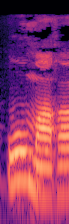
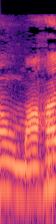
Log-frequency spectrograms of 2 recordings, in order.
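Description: First: "ਓ" as a long open o; full o sound in "ਓ ਮਾਹਾ"; open-mouth O. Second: "ਓ" closed to a short u; short closed u in place of "ਓ"; closed-mouth U. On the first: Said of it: "ਉਚਾਰਨ ਕਰਨਾ". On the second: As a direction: make "ਓ ਮਾਹਾ" sound like "umaha". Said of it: "ਬੰਦ ਮੂੰਹ ਵਾਲਾ ਊੜਾ ਨਹੀਂ". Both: Shown as a demonstration.

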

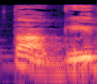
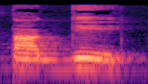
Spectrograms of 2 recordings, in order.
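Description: First: ਧਾਗੇ with dhadha as first letter; mistaken consonant. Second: ਤਾਗੇ with a plain unaspirated t; t-initial pronunciation. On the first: Teacher showing the mistake, ਧਾਗੇ with dhadha. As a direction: begin ਧਾਗੇ on the dh letter, not t. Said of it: "ਇਸ ਨੂੰ ਧਾਗੇ ਨਹੀਂ ਕਹਿ ਦੇਣਾ". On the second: Teacher showing the correct reading, ਤਾਗੇ with tatta. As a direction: begin ਤਾਗੇ on a clean tatta. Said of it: "ਤੱਤੇ ਨਾਲ ਉਚਾਰਨ ਕਰਨਾ ਹੈ". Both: Shown as a demonstration.

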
